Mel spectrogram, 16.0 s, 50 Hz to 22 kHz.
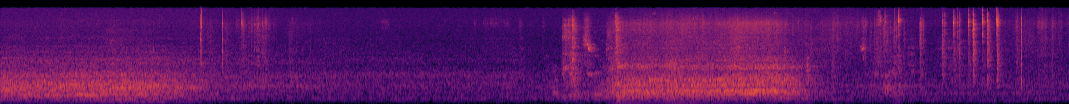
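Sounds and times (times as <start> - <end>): elevator doors rumbling open: 8.4 - 12.3
sharp clicks: 13.4 - 15.1.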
